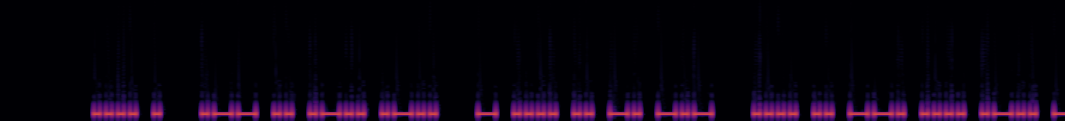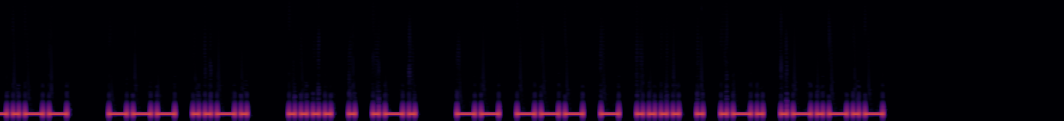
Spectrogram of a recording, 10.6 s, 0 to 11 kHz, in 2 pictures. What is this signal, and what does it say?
Morse code, heard as a keyed tone, about 37 wpm, 700 Hz. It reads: HE WILL THINK HIGHLY OF HER MOTHER.
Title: Sentences from Top 1100 Words 40wpm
